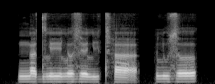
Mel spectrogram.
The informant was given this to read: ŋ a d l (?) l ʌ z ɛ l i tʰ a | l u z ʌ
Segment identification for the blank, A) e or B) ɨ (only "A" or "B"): A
